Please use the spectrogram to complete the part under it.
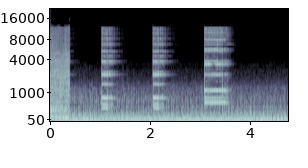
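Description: Countdown beeps sound at an even pace.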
